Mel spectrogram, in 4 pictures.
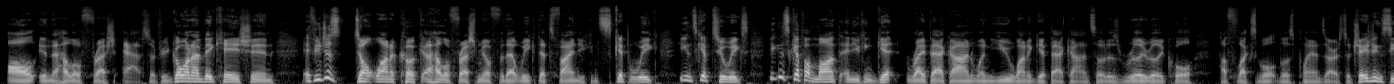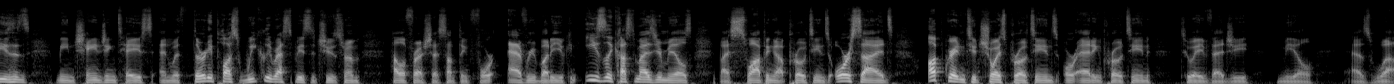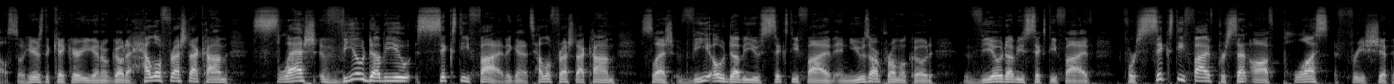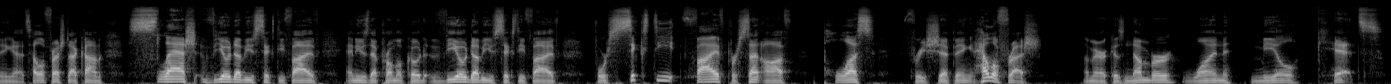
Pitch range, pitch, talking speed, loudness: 85-120 Hz, 100 Hz, 175 wpm, -24 LUFS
